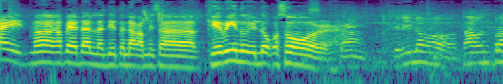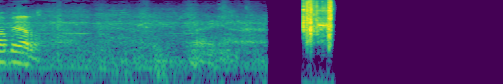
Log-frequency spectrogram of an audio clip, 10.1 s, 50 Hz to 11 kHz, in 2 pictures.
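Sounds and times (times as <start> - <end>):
faint outdoor background: 0.0 - 8.4
camera shutter click: 8.0 - 8.4.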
